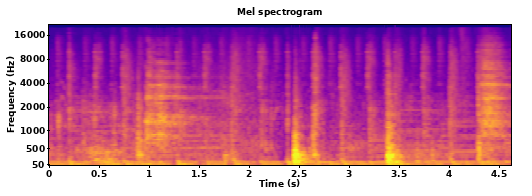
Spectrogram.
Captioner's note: sighs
